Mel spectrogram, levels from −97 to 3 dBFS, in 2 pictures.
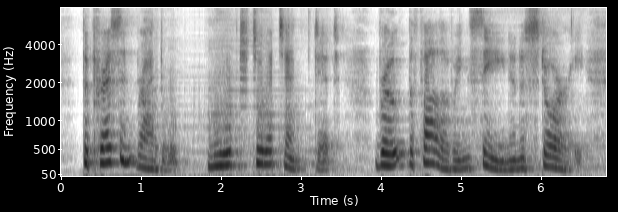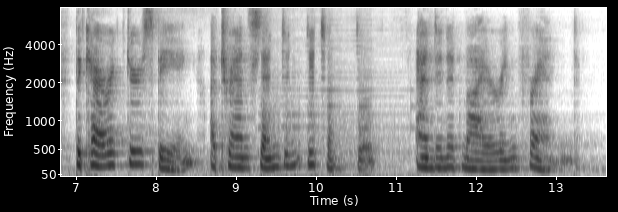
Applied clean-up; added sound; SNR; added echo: neural separator model SepFormer DNS4.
